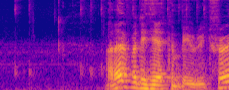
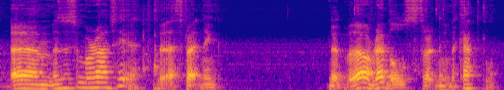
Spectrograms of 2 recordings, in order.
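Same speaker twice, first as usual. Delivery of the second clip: usual speaking voice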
